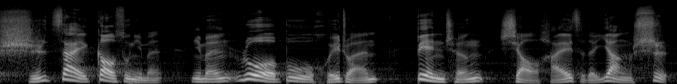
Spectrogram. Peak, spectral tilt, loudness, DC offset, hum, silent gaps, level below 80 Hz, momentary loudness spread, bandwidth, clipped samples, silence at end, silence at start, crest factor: -8 dBFS; -4.5 dB/octave; -28 LUFS; under 0.1%; none; none; -66 dBFS; 9 LU; 18 kHz; under 0.1%; 0.1 s; 0 s; 18 dB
